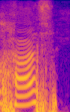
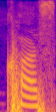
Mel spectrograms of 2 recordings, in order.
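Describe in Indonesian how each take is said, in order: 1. Kata ini dimulai dengan bunyi h biasa. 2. Kata ini dimulai dengan bunyi kh yang kasar. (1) "fonem K H diucapkan menjadi H ... contoh salahnya yaitu khas" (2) "yang benarnya yaitu khas, menggunakan K dan H"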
